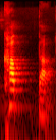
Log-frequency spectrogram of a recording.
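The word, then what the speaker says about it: かった: the small suit creates another set of examples would be the word kata versus katta kata means shoulder and katta means you won in the past tense two words that have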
